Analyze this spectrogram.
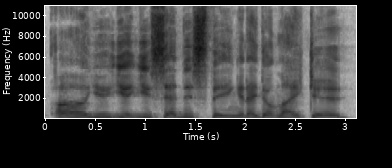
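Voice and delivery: put-on whiny commenter voice, pitched slightly up; mocking a complainer. YouTuber imitating a viewer who dislikes what he said, mocking. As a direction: mimic a petty viewer with contempt.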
